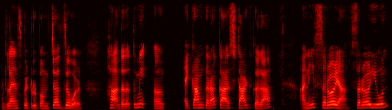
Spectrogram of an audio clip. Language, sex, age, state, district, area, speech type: Marathi, male, 18-30, Maharashtra, Sangli, urban, spontaneous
